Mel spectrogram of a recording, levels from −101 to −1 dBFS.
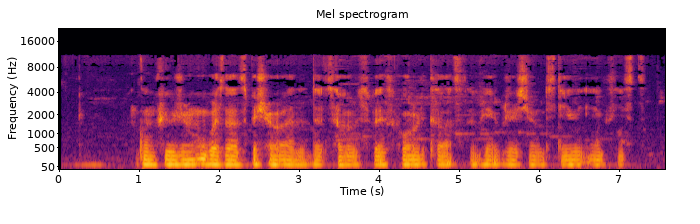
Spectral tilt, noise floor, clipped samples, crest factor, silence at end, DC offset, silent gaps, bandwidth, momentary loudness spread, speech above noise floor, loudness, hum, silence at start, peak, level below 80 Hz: -4.5 dB/octave; -46 dBFS; under 0.1%; 18 dB; 0.05 s; under 0.1%; none; 11.5 kHz; 9 LU; 24 dB; -23 LUFS; none; 0.2 s; -6 dBFS; -34 dBFS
